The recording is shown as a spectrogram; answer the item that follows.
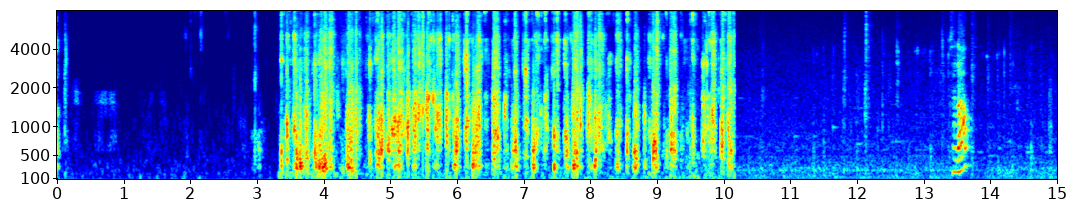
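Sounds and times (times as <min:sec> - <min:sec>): clicky chewing mouth sounds: 0:02.9 - 0:10.2.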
